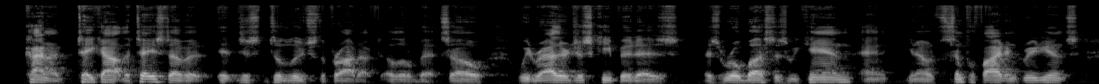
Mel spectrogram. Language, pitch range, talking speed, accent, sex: English, 90-110 Hz, 180 wpm, American, male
